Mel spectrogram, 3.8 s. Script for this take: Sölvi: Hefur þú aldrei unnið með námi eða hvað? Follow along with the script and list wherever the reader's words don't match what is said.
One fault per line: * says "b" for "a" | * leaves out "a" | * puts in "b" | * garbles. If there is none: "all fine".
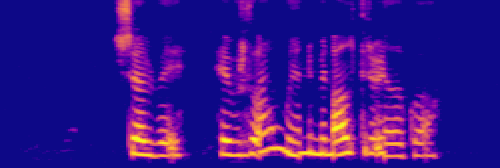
* says "námi" for "aldrei"
* says "aldrei" for "námi"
